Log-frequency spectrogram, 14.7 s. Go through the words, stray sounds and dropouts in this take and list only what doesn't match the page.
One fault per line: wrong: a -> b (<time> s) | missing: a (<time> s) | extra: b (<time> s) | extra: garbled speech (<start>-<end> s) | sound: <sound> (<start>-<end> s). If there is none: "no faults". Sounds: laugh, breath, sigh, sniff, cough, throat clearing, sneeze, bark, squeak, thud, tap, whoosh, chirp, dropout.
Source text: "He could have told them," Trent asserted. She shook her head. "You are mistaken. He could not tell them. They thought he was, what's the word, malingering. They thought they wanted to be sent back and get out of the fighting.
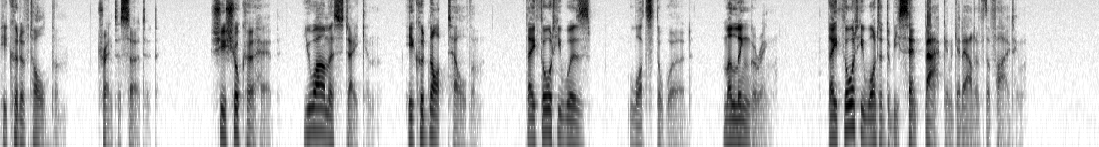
wrong: they -> he (11.4 s)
